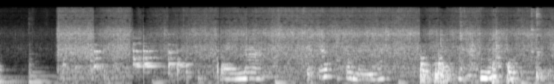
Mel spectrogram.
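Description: Small dried omena (dagaa) fish frying loudly in a tomato sauce in an aluminium pot, starting suddenly about a second in as the fish go in, while a wooden spoon stirs and scrapes them through the pan with some short squeaks.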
